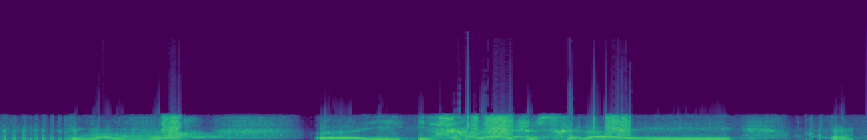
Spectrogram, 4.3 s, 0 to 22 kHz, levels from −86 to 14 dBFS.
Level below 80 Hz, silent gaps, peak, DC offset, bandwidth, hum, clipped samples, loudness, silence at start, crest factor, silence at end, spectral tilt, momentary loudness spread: -44 dBFS; none; 0 dBFS; under 0.1%; 7.6 kHz; none; under 0.1%; -16 LUFS; 0 s; 18 dB; 0 s; -7 dB/octave; 12 LU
